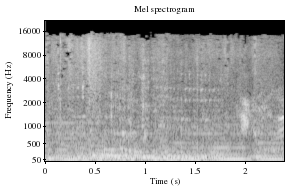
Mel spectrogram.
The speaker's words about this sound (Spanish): El león. El felino más icónico del mundo.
